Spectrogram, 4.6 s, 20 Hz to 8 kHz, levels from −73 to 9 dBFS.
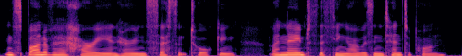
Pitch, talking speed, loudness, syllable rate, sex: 190 Hz, 220 wpm, -18 LUFS, 6.1 syllables/s, female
